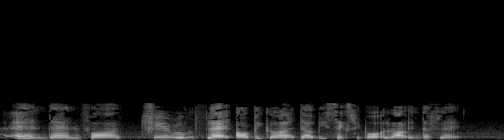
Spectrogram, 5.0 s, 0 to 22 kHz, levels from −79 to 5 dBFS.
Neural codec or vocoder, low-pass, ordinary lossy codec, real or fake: none; 7.2 kHz; MP3, 24 kbps; real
